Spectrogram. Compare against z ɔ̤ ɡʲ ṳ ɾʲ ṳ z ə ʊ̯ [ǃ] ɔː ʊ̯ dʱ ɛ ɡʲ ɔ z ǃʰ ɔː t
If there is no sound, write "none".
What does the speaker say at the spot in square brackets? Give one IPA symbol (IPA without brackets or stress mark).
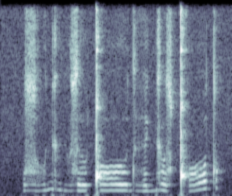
ǃ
